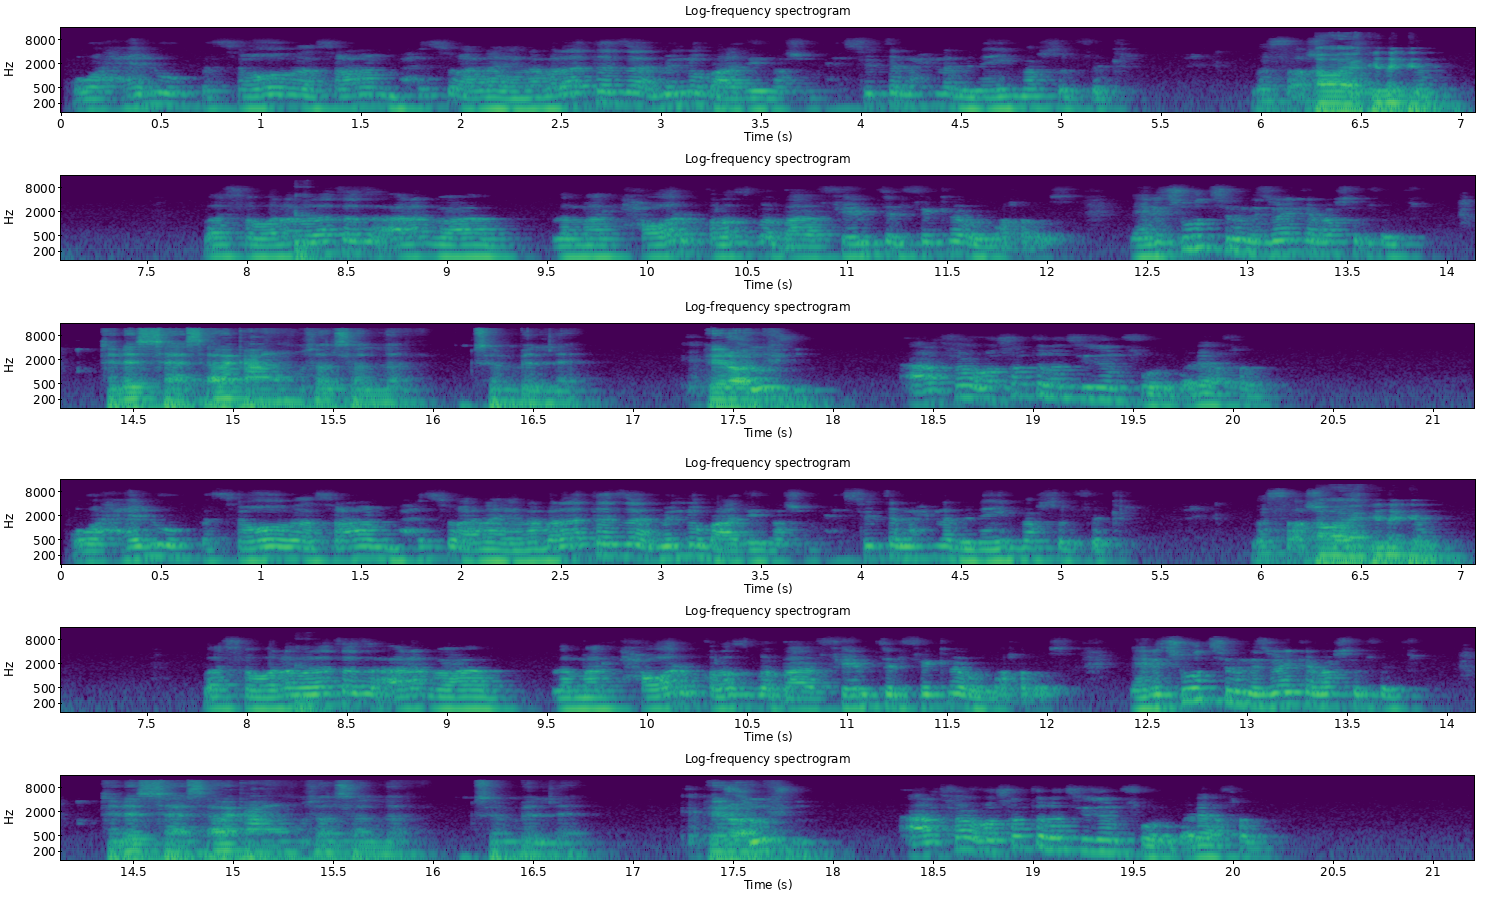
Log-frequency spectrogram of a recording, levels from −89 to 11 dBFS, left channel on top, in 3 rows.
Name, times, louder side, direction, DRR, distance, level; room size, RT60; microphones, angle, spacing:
voice 1, 0.0-5.2 5.9-6.6 7.8-12.1 12.4-13.8 17.4-17.7 18.3-20.1, right 3 dB, 45° right, 0.8 m, -26 dB
voice 2, 6.3-6.9 8.2-8.3 14.3-15.9 16.2-16.7 17.4-17.8, left 2 dB, 25° left, 0.4 m, -23 dB
2.4 x 2.1 x 2.5 m
head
